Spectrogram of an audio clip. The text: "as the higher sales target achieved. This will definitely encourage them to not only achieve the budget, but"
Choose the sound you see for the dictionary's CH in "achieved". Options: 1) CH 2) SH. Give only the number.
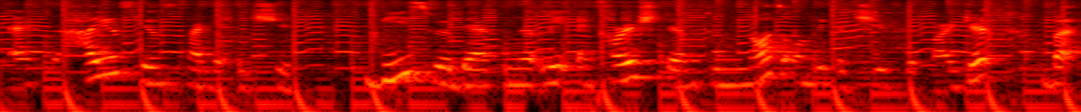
2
